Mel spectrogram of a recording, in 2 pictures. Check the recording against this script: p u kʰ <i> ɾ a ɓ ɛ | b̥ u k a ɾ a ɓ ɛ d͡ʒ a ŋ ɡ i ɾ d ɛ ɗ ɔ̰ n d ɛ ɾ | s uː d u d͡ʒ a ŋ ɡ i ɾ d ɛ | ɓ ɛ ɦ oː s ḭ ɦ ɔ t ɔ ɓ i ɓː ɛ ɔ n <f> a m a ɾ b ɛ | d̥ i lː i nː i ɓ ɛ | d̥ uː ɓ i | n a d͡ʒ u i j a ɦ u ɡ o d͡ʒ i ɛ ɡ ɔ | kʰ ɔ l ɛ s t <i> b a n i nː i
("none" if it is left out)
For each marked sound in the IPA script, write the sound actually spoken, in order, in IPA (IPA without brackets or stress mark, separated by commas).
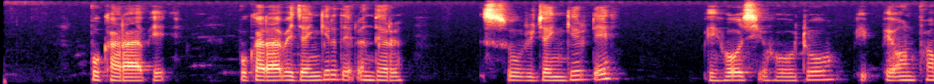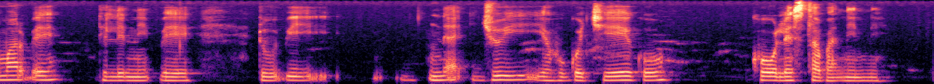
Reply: a, f, a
